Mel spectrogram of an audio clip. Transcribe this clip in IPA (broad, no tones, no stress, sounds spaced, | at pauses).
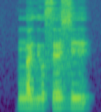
n̪ a lʲ ɔ s ɛ ɮ e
